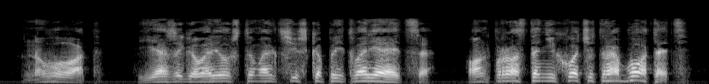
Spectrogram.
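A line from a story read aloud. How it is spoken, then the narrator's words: Overseer's growl. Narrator (Russian): прорычал надсмотрщик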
